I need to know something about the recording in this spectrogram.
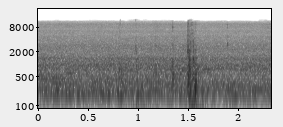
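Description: A single sharp click from the computer being operated, about one and a half seconds in, over a steady background hiss.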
